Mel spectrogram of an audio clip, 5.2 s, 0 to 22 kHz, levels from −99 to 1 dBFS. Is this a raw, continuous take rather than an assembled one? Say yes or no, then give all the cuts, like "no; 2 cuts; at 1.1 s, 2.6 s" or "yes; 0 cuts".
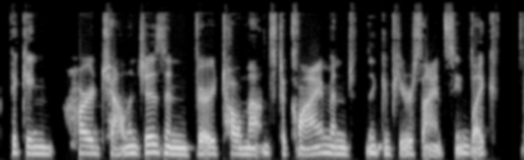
yes; 0 cuts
